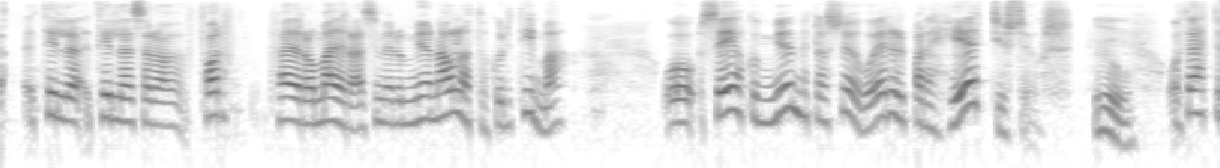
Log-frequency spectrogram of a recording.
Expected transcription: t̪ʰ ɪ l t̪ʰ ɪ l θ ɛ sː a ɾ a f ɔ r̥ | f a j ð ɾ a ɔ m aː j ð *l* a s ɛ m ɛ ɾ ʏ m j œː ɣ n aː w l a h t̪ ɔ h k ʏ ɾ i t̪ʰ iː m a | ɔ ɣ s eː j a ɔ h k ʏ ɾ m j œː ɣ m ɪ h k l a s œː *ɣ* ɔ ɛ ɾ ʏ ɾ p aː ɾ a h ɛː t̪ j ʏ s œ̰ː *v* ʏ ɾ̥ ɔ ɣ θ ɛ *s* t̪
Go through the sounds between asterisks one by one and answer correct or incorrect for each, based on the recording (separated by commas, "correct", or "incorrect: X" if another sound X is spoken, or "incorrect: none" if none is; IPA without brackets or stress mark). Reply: incorrect: ɾ, correct, incorrect: ɣ, incorrect: h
